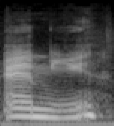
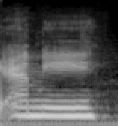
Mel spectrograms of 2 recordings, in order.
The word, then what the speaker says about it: Emme: worldwide new welcome in my name is pronounced Emmy I always say in person when I introduce myself it's like Emmy Emmy like the award um and that usually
